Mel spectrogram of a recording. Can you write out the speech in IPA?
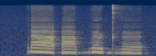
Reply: ɾ a ʔ a b œ ɖʱ œ

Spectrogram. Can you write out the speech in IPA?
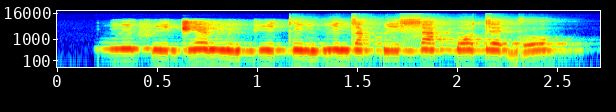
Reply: b ĩ˦ f i˧ d͡ʒ ɛ̃˦ m ĩ˧ k i˧ t ĩ˧ ɡ͡b ĩ˦ d a˦˨ k͡p i˧ s a˦ ɡ͡b ɔ˦ d ɛ˦˨ ɡ o˨˦

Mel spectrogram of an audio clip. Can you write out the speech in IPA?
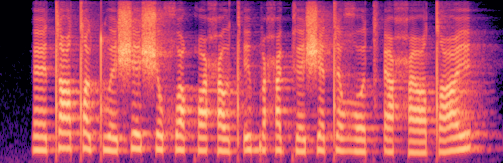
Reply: ɛ t æ tˤ ɤ tʷ ɛ ʃ ɛ ʃ ɤ χʷ ɛ qʷ æ ħ ɤ tʼ e b i ħ e k ɛ ʃ æ t ɛ ʁʷ ɤ t͡sʼ æ ħ æ tˤ e

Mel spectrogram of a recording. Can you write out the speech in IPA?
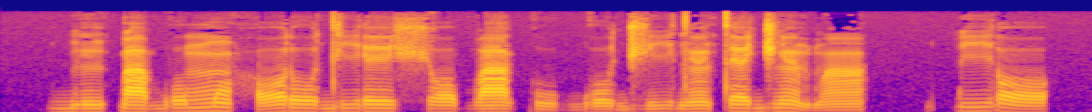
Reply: ɡ͡b ĩ˧ k͡p a˧ b o˦ m ɔ̃˦˨ h ɔ˨˦ ɾ o˧ d i˧ ɾ e˧ ʃ ɔ˧ b a˧ k u˨ ɡ͡b o˧ d͡ʒ i˧ d ɛ̃˧ t ɛ˦ d͡ʒ ɛ̃˦˨ b ã˧ | k͡p i˦ ɾ ɔ˧

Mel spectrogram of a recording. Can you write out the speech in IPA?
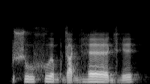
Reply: ʃ u xʷ əː b ɡ a ɡʱ ɛː ɡʱ ɪ

